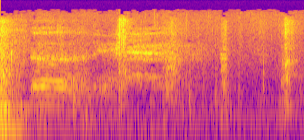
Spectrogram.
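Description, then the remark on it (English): The door of the small office of the El Camino jail is unlocked and pushed open: a short creaking groan at the start, then a few sharp clicks and knocks spaced out over a couple of seconds, moderately loud with no talking. “Weary from a long day's ride, Morley unlocked the door and stepped inside.”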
